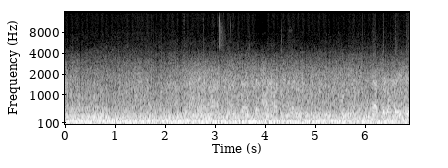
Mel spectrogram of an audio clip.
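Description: A jet airliner takes off from runway 24 left at LAX, its engines a loud, sustained broadband roar that continues steadily throughout, with people talking over it.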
